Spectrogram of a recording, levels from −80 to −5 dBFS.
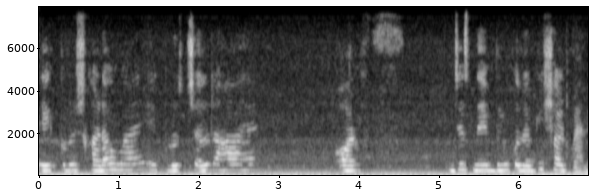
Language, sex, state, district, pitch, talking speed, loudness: Hindi, female, Bihar, Samastipur, 240 Hz, 165 wpm, -17 LUFS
